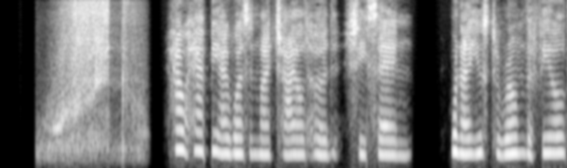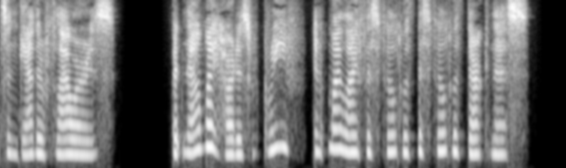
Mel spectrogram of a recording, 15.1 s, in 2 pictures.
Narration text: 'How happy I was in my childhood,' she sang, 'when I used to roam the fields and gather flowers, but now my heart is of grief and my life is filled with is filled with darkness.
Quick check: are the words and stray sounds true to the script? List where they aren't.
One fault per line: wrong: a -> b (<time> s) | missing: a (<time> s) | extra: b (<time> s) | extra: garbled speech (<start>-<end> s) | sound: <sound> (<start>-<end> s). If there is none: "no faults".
sound: whoosh (0.5-2.0 s)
